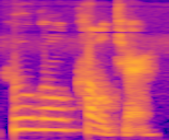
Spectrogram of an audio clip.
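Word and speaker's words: Hugelkultur: H-U-G-E-L. It's called Hugel Culture. H-U-G-E-L-K-U-L-T-U-R-E. So I just put up two videos on my channel explaining it. And what it is we've made a raised bed. Technically, Hugel Culture is they dig a ditch, they throw in some logs, cover it over, and then plant on it.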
